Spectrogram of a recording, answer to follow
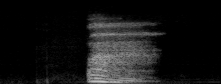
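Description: A man's sighing 'oh', once, about a second in, falling in pitch.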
